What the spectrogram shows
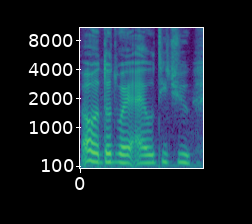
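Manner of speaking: put-on cartoon charmer character voice. Retelling what someone told them, in a Pepe Le Pew voice. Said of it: "she in the club with Pepe Le Pew".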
